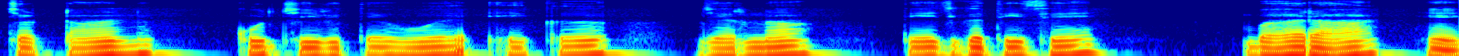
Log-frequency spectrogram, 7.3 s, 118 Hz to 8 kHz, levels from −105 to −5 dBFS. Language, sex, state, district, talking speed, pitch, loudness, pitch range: Hindi, male, Maharashtra, Sindhudurg, 100 wpm, 120 Hz, -27 LUFS, 115-130 Hz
